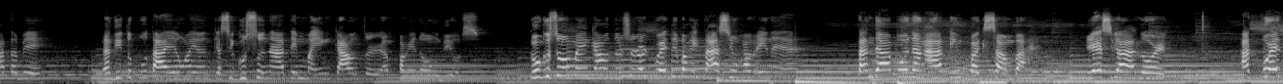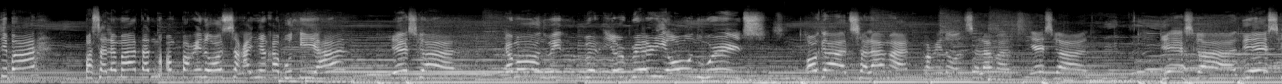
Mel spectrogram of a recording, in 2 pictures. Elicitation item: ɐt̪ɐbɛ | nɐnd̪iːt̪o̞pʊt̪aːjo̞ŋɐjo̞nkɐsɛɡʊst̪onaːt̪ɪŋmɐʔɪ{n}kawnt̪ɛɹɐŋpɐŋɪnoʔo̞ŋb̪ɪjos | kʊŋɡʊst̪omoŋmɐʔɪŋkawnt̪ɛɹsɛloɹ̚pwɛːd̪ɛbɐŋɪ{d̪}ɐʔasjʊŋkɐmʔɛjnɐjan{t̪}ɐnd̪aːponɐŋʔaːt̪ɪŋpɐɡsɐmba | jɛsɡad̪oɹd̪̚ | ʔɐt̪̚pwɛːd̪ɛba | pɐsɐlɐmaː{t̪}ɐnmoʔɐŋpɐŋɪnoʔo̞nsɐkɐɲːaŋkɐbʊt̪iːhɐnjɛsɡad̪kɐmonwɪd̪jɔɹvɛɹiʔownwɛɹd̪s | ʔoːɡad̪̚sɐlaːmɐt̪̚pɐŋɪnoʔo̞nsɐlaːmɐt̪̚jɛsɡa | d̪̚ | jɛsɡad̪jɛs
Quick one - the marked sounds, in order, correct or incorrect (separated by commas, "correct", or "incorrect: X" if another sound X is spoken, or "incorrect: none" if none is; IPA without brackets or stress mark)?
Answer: incorrect: ŋ, incorrect: t̪, correct, correct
